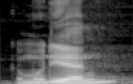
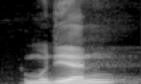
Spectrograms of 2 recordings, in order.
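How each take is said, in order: No difference in how they are said.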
